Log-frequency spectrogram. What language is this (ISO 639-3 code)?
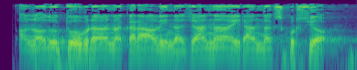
cat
